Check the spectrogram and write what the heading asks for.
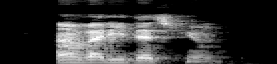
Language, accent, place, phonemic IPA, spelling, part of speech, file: French, France, Lyon, /ɛ̃.va.li.da.sjɔ̃/, invalidation, noun, LL-Q150 (fra)-invalidation.wav
- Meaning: invalidation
